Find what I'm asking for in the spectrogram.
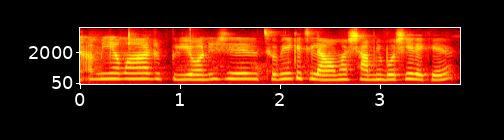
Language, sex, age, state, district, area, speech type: Bengali, female, 18-30, West Bengal, Uttar Dinajpur, urban, spontaneous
